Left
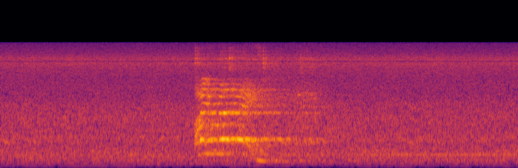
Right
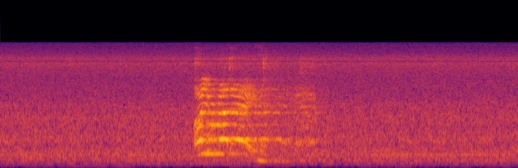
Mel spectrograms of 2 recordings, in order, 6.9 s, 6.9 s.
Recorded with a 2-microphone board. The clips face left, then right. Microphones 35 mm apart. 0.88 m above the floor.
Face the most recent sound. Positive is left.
turn(degrees=-40)  # may be behind; listen again after turning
